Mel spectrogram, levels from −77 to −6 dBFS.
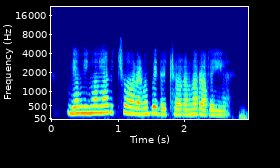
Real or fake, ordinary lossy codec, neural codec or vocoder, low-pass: fake; none; codec, 16 kHz, 0.5 kbps, FreqCodec, smaller model; 7.2 kHz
